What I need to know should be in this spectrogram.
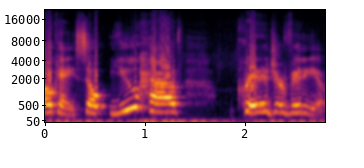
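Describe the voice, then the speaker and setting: A woman speaks with an animated tone. Her pitch is high. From Cuba. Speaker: online marketing coach. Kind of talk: tutorial.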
